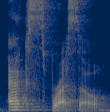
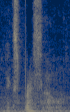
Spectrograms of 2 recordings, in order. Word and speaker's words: espresso: Some native speakers will say it with an X sound. Espresso, espresso. Espresso, espresso, espresso. And it really bothers some other native speakers who know it should be espresso with an S sound.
